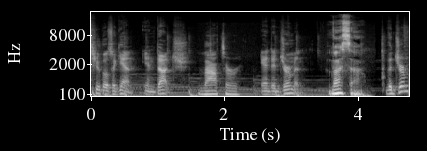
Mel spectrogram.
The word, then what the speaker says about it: water: The Dutch W is pronounced differently. In the beginning or in the middle of the word, it's sort of between a V and a W sound.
